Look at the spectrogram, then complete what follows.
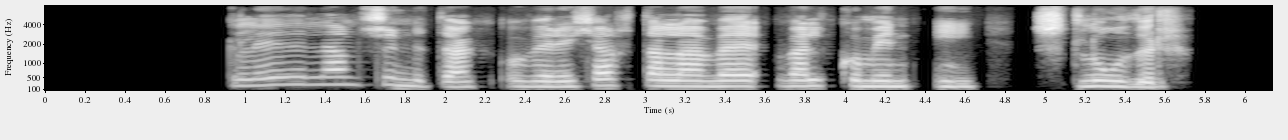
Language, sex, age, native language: Icelandic, female, 30-39, Icelandic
